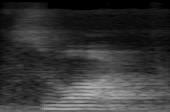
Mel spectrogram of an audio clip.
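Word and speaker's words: sword: अगर डब्ल्यू किसी वर्ड में एस के बाद आता है, किसके बाद आता है, एस के बाद आता है, तो डब्ल्यू क्या हो जाएगा साइलेंट हो जाएगा। जैसे आंसर, स्वॉर्ड, ठीक है, जहां क्या हो गया सॉर्ट, यहां क्या हो गया डब्ल्यू साइलेंट हो गया।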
